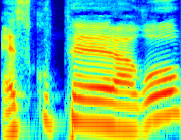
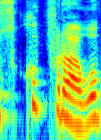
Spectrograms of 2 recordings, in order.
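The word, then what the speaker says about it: Scoupe: 유럽에서는 에스쿠페라고 많이 발음을 했고요. 대한민국에서는 그대로 스쿠프라고 부르기도 했습니다. 미국이나 영국권에서는 이 차를 에스쿠페라고 불렀던 점은 좀 특이한 부분이라고 할 수 있죠.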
